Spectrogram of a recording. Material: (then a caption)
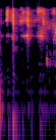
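Steel shot. A dead blow hammer is shaken, and the loose filling inside its head rattles in quiet, quick, high-pitched clicks and ticks. The rattle shows the head is not solid inside, which is normal for this kind of hammer.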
